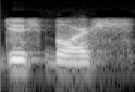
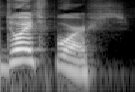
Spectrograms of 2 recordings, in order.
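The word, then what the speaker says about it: Deutsche Börse: Kim, you mentioned earlier about the New York Stock Exchange, being bought by, I can't pronounce this correctly. Duschbörse is what I'm going to say. Deutschbörse. It's Deutschbörse. Deutschbörse.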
